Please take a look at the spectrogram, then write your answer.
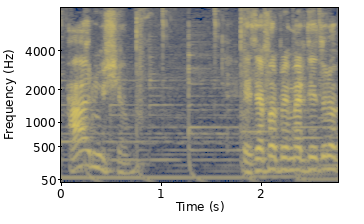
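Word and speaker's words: アルション: la serie se llamaba Alcyon, o como lo se pronuncian en japonés, Arushon.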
